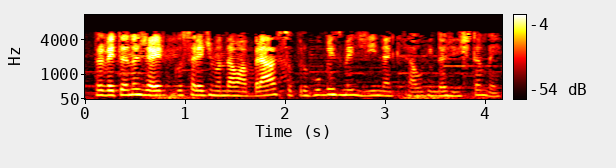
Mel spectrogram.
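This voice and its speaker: Woman radio co-host over soft music. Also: on the low side, steady tone, fast talker. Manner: friendly, reads listener greetings and questions. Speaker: radio co-host reading listener messages. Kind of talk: radio program hosting. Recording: muffled radio with music bed.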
